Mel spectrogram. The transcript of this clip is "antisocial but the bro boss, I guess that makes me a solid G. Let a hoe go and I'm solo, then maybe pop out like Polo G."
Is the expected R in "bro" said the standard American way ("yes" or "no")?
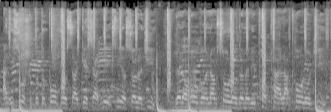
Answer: no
